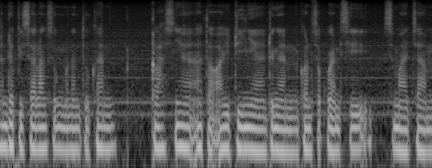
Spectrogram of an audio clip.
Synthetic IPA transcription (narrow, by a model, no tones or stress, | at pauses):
andab̥isalaŋsʊŋmənənt̪ukan | kəlasɲaʔa̰t̪a̰wʔa̰idiɲadəŋankɔnsəkwɛnsisəmat͡ʃam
